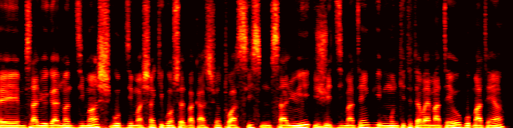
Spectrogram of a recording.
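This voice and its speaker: A man with a Haitian accent teaching an informal English lesson, who repeats words slowly to drill their pronunciation. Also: medium pitch, little pitch movement, darkish tone, dry recording. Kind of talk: informal lesson mixing French and Creole.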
